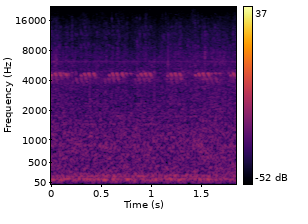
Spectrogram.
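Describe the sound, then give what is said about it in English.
Crickets chirp at night in a steady series of short, high-pitched trills, faint and evenly spaced, over a constant low rushing hum. No one speaks. “The cold. The crickets. The dark.”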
